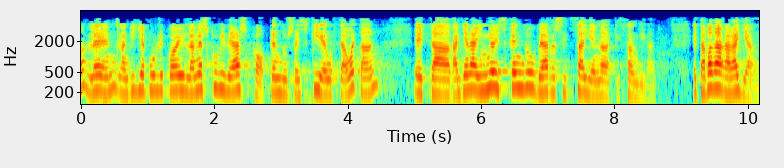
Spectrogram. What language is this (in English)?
Basque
